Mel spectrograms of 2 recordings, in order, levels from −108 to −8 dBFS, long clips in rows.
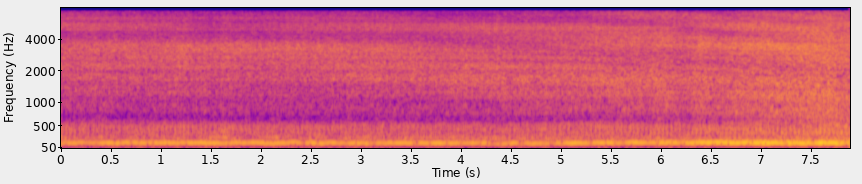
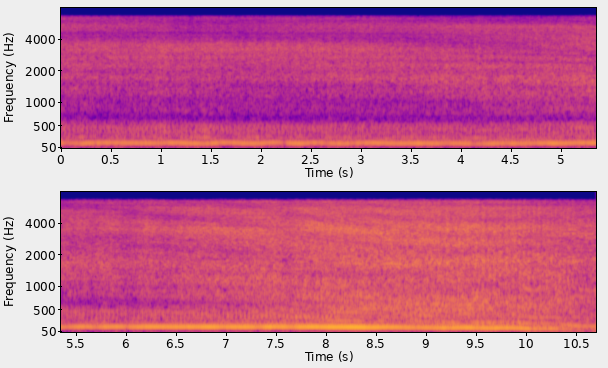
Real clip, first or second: second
